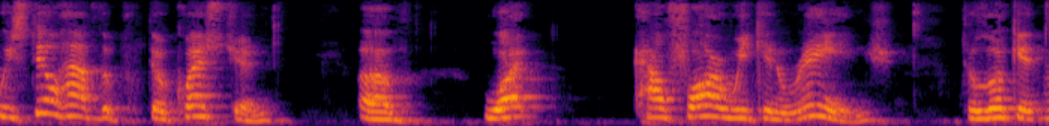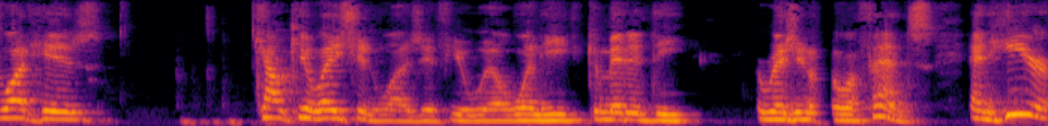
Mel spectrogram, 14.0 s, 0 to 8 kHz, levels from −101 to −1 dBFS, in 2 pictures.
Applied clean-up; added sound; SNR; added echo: none; none; none; none.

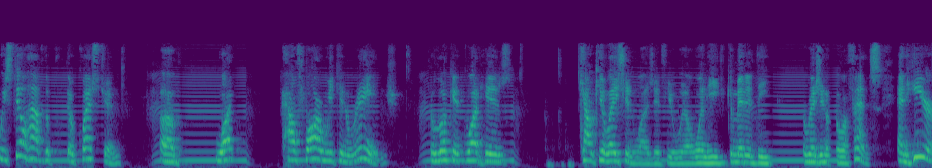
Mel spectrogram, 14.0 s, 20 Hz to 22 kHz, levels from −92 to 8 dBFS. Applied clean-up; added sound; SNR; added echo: neural mask model RNNoise.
